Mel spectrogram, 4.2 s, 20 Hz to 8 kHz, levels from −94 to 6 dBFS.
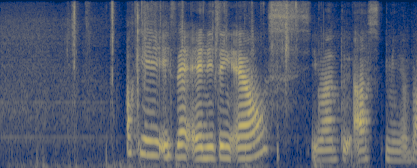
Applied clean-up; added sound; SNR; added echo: neural mask model RNNoise.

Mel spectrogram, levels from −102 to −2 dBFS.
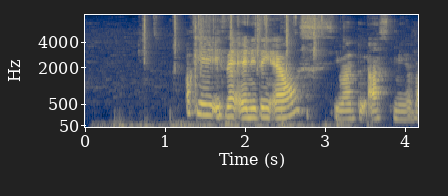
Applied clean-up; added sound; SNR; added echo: classical method log-MMSE.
